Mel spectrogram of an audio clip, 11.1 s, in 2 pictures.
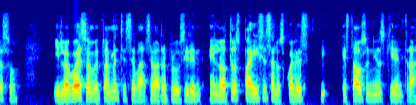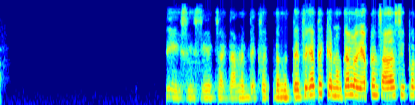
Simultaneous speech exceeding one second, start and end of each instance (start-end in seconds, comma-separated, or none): none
